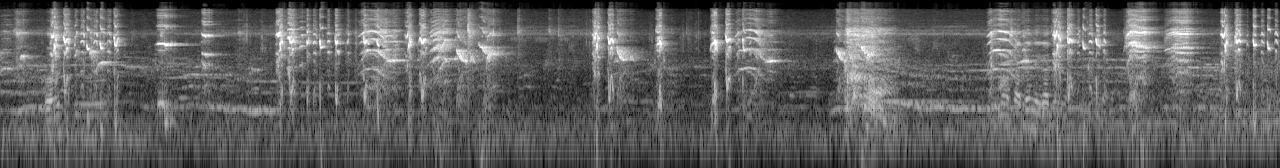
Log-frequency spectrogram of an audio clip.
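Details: Caged Oriental magpie-robin put out in a yard in the morning, noisy and agitated after seeing an eagle overhead; repeated harsh squawks, rasping bursts and high whistles in quick clusters, a man talking faintly.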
